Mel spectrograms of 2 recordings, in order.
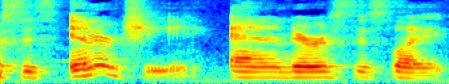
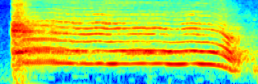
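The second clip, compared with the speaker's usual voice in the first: high, loud panicked scream; running-away scream; 3 dB louder than usual. Retold or imitated. Showing viewers how she runs from nightmares, high panicked scream. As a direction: shriek like you're fleeing a nightmare. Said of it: "Like, that's me".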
